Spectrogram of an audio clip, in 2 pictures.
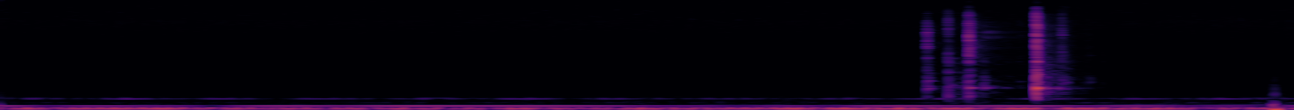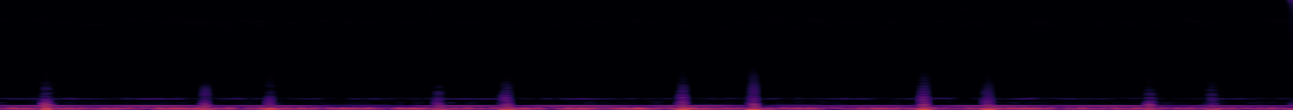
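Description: A steady, amplified heartbeat thumps in regular paired beats over a constant low electrical hum, with a brief burst of scratchy contact noise near the middle; picked up by a modified stethoscope placed on the chest and plugged into a computer.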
